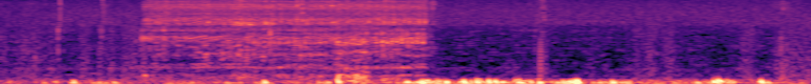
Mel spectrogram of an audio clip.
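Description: Wind buffeting the microphone: an irregular low rumble throughout, with a spell of hiss lasting about a second and a half near the start.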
